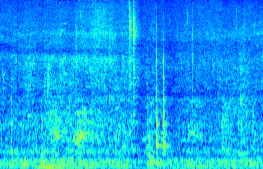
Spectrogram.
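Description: Garlic and onion hit hot oil with ginger in a frying pan, a steady loud sizzle with a few sharp clinks of the utensil as they are stirred.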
